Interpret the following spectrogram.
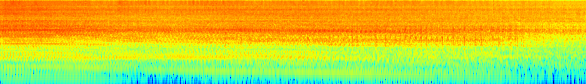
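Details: Engine running with a loud, fast, fairly regular knock of about three to four per second over the idle; engine knock, cause not yet known.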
